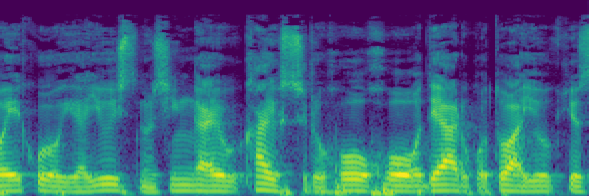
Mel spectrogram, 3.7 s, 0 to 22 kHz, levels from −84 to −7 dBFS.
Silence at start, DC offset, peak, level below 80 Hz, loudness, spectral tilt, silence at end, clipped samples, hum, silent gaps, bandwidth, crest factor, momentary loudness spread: 0 s; under 0.1%; 0 dBFS; -34 dBFS; -15 LUFS; -5 dB/octave; 0 s; under 0.1%; none; none; 15.5 kHz; 14 dB; 6 LU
